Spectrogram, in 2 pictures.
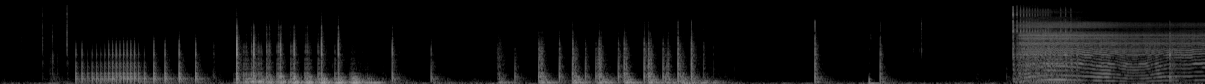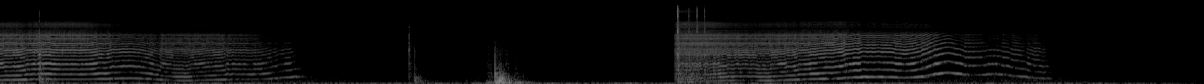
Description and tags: A wardrobe's wooden door opening with three different creaking/squeaking sounds, recorded on Zoom H2.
